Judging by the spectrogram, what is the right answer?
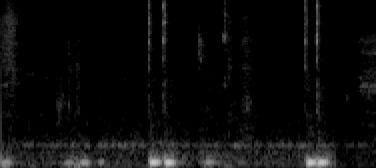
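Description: Soft clicks and taps on a computer keyboard and mouse, a few scattered presses and two quick double clicks, quiet and close with no talk.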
